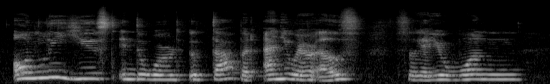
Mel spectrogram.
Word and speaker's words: 없다: Same for this one, you have L, P, but we only pronounce P. And as I told you earlier, when you have P at the final position, it sounds like B. So the actual pronunciation for this word is 없다.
